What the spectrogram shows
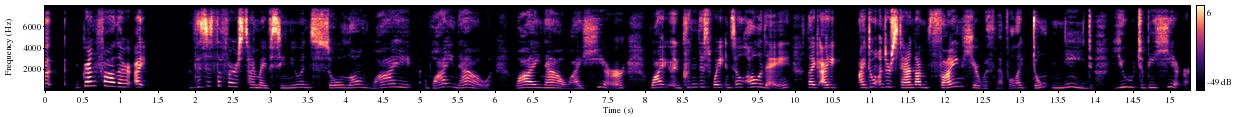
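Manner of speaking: private, confidential, secretive-sounding speaking tone. Voicing a granddaughter speaking to her grandfather, overheard through a wall, hushed tones as Penny. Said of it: "They're speaking in hushed tones".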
